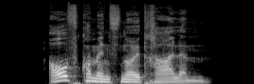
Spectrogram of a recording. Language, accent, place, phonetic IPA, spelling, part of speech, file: German, Germany, Berlin, [ˈaʊ̯fkɔmənsnɔɪ̯ˌtʁaːləm], aufkommensneutralem, adjective, De-aufkommensneutralem.ogg
- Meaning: strong dative masculine/neuter singular of aufkommensneutral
